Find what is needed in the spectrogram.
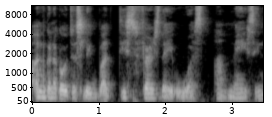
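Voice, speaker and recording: Speaking at a fairly slow pace, a woman talks with a Spanish accent. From Spain. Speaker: travel vlogger. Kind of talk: travel vlog. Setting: outdoors. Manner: halting.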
